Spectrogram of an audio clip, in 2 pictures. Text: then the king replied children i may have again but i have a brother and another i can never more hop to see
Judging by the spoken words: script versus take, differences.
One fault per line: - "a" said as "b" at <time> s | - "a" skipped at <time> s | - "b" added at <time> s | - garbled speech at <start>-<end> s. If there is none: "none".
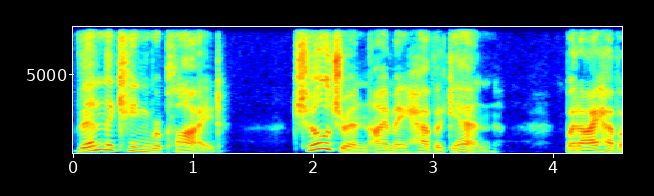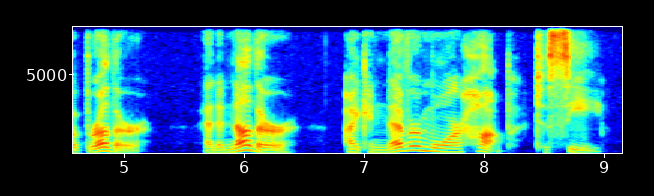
none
